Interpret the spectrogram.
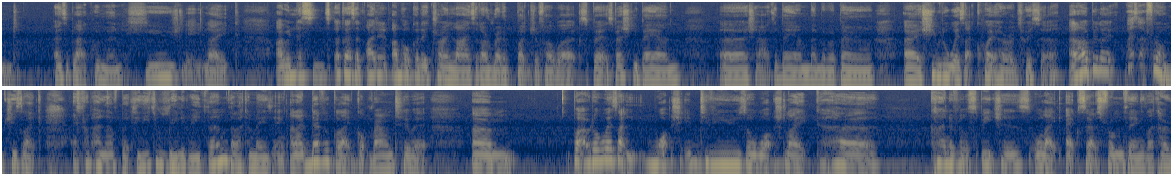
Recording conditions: poor microphone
